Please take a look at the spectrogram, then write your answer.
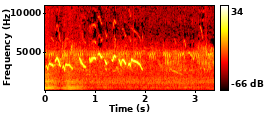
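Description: A defensive bee buzzes up close and loudly in the wild, a steady droning whine with wavering pitch that fades toward the end.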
